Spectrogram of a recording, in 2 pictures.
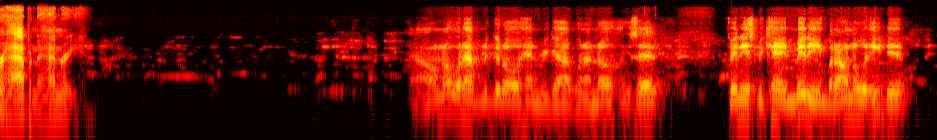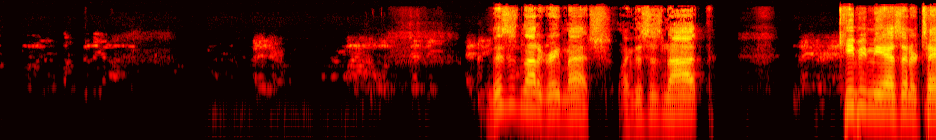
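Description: A man talks over a headset microphone, in short bursts with pauses.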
